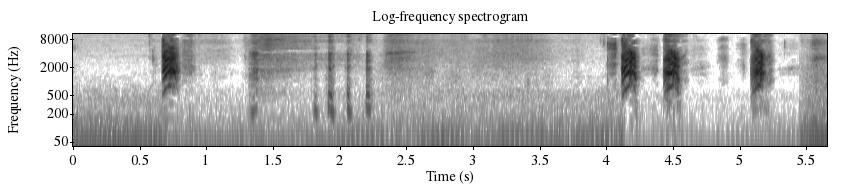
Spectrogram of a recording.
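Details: Irritated Pomeranian puppy barking while told to calm down; a sharp yap, then a quick run of softer low clipped sounds, followed by three loud high yaps in close succession near the end, with faint room hum.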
